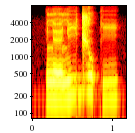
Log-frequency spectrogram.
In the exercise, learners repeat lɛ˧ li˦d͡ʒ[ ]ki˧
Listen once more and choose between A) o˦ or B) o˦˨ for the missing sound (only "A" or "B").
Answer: B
